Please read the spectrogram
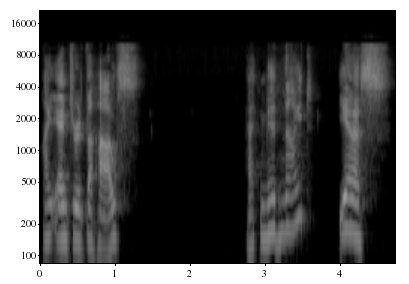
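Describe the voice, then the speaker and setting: A man's voice: on the high side, drawn-out words, voice pushed up. A man voicing a frantic, sobbing young woman. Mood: pleading. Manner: breathless pleading cries.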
